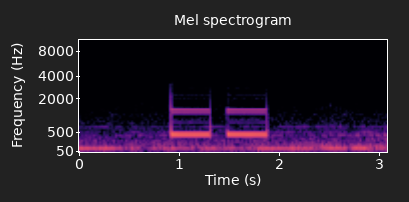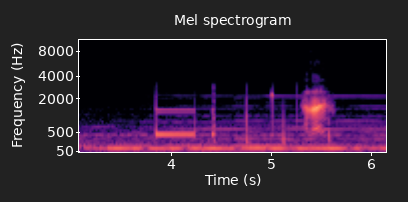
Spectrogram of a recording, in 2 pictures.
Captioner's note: suspenseful music; phone ringing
